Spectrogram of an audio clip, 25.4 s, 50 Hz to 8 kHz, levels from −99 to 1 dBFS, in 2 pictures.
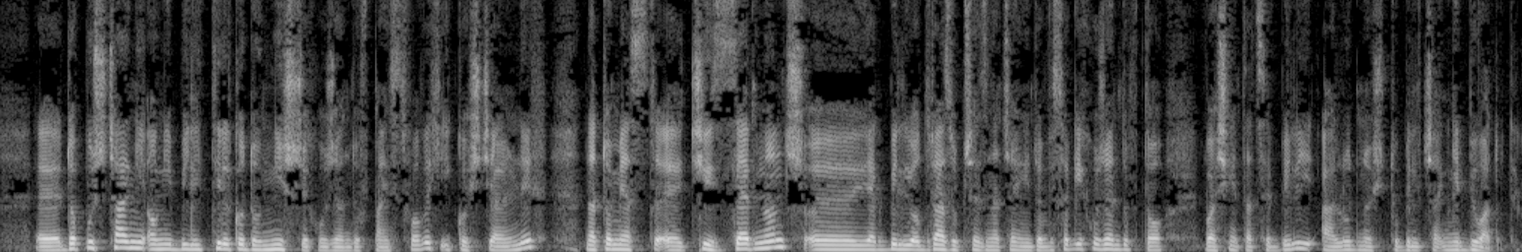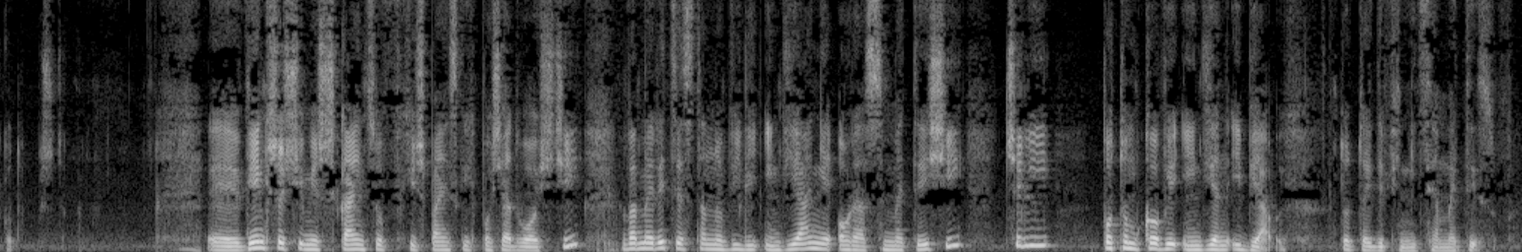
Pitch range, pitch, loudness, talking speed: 125-160 Hz, 140 Hz, -23 LUFS, 125 wpm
